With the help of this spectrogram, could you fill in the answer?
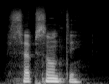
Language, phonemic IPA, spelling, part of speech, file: French, /ap.sɑ̃.te/, absenter, verb, Fr-absenter.ogg
- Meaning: to leave; to absent oneself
